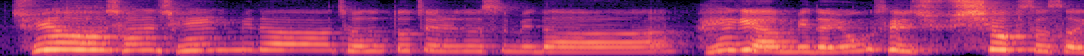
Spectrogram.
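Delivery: high, lamenting plea for forgiveness; mock wailing prayer. Believer kneeling before God, high mock tearful confession. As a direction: parody a weeping penitent.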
